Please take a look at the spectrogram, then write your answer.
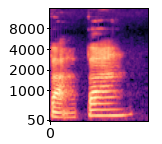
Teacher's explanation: So baba, low to high, baba is dad.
